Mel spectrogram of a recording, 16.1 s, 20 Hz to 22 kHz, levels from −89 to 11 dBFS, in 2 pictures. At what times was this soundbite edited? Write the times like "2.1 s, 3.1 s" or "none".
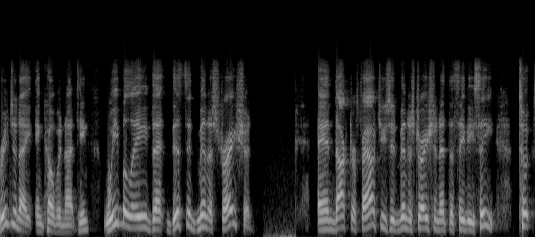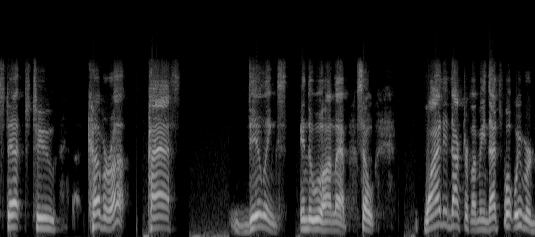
13.4 s, 15.1 s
